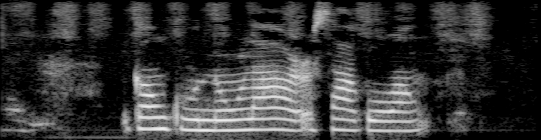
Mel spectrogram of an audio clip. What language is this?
Chinese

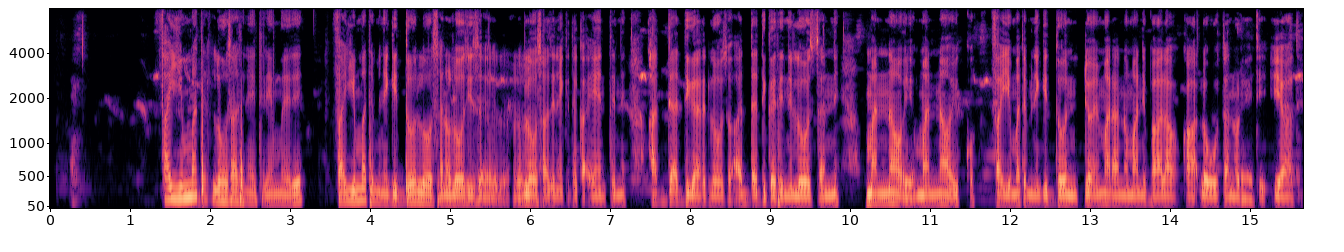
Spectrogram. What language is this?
Sidamo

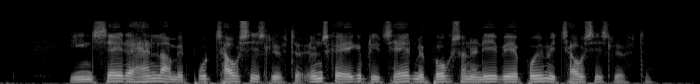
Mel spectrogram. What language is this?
Danish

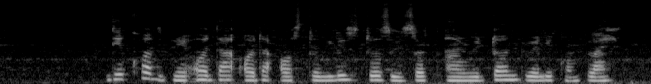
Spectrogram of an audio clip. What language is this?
Nigerian Pidgin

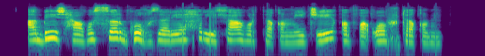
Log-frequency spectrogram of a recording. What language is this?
Kabardian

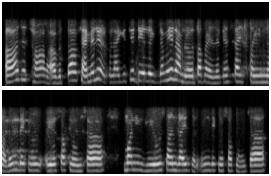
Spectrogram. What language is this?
Nepali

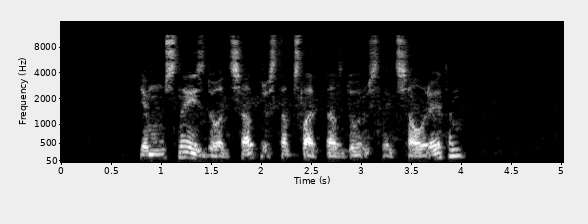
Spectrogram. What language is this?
Latvian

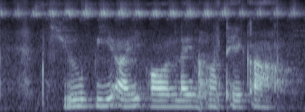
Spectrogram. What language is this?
Chhattisgarhi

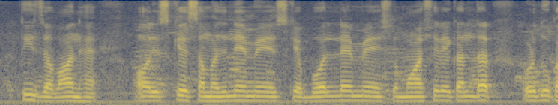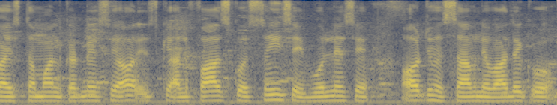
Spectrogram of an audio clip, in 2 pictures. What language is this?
Urdu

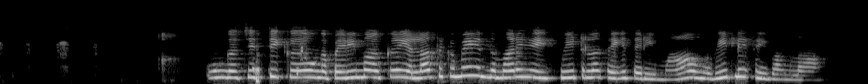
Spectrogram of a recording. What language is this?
Tamil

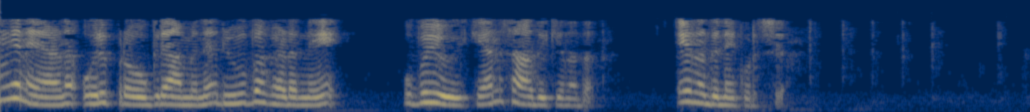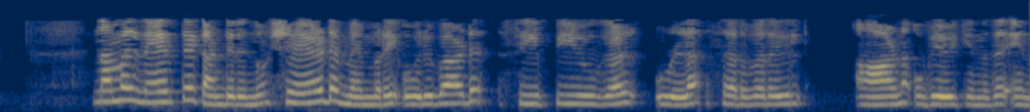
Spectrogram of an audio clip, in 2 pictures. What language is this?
Malayalam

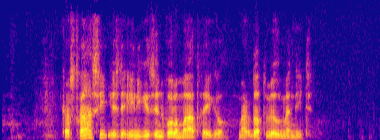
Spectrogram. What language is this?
Dutch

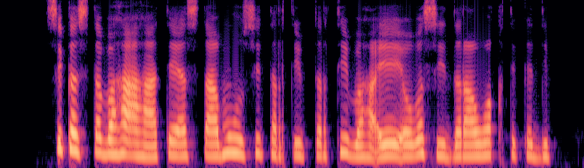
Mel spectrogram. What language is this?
Somali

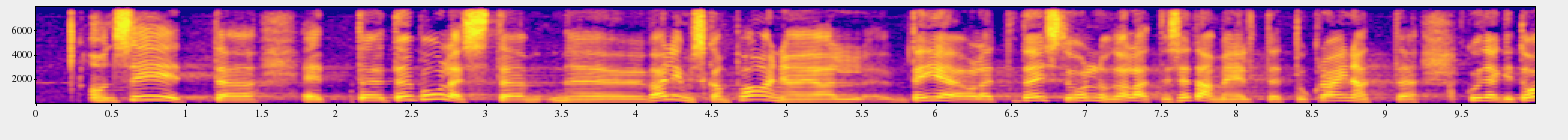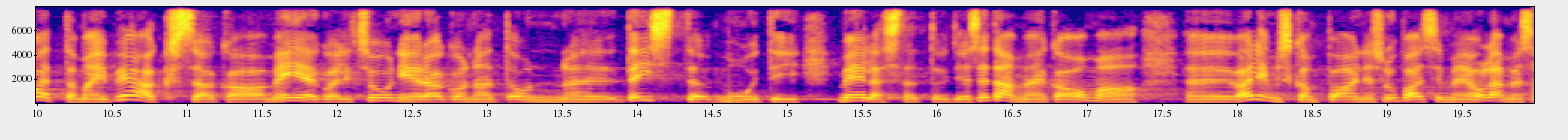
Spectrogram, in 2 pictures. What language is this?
Estonian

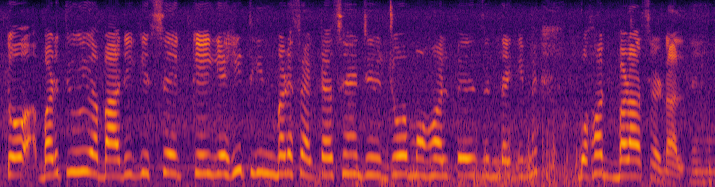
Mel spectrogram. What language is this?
Urdu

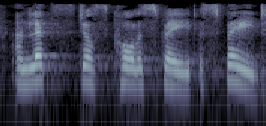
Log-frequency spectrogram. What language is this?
English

